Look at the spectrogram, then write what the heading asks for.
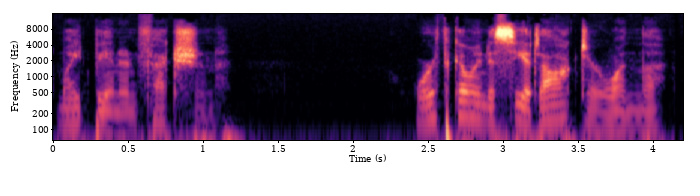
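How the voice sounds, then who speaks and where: Man voicing an anxious young mare, pitched up. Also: expressive, moderate pace, fairly bright tone, no room sound, natural voice. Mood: anxious self-reassurance. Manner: hesitant, self-reassuring muttering. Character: anxious young female unicorn musician, rattled but self-soothing.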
